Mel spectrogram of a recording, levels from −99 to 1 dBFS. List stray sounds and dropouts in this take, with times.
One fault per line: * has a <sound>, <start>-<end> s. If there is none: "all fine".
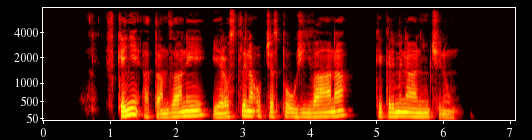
all fine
